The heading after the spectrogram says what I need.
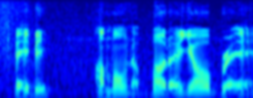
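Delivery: deep voice. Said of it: "We hear a deep voice say".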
